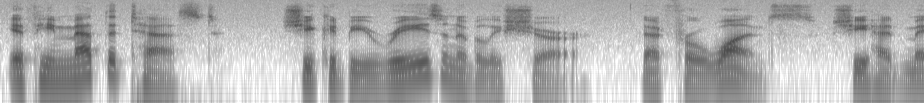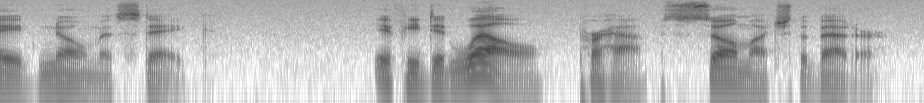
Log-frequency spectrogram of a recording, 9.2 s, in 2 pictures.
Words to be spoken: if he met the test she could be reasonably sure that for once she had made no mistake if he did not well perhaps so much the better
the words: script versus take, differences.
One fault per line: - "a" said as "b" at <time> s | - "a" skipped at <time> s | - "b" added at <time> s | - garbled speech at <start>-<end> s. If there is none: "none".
- "not" skipped at 6.9 s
